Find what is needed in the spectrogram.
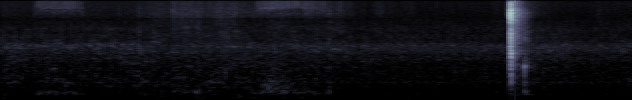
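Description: Faint room tone, broken about five seconds in by one sharp click followed at once by a fainter one.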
